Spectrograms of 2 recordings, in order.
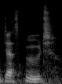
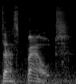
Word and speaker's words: Das Boot: was like how cool is that stop saying death boot why how do you pronounce it people is that not how it's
